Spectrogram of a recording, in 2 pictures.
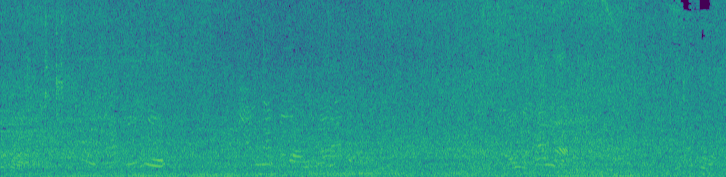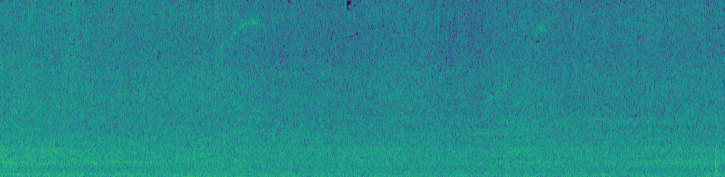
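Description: City traffic rumbles steadily along a street nearby.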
